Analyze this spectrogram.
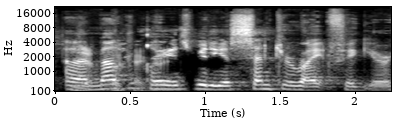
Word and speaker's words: Malhuret: Malhuret.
